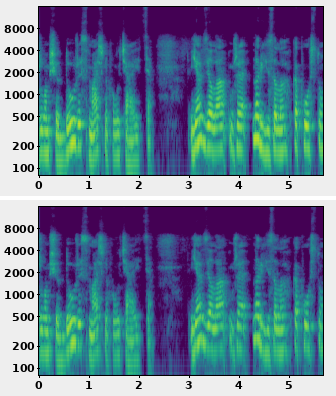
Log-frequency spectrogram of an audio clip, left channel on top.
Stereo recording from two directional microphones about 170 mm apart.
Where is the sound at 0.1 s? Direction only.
50° left (ahead or behind).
